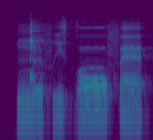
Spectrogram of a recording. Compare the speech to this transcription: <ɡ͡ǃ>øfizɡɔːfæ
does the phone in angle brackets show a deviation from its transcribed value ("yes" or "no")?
yes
